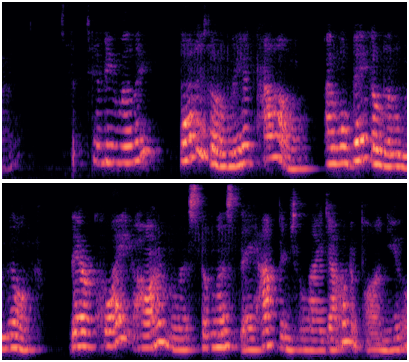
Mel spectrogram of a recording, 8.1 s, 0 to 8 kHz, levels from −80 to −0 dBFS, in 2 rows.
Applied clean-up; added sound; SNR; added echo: neural mask model DeepFilterNet 3.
